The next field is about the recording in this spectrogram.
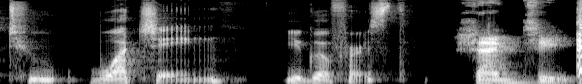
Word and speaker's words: Shang-Chi: It's, it's, it's Shang. It's Shang Chi. It's not.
